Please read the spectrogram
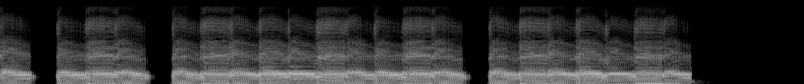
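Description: A polyphonic instrumental loop played back in Melodyne after its notes were snapped to the A minor scale, with a few notes still in the wrong key. It plays in four stretches, stopping and restarting with short dead silences, and stops about seven seconds in.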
